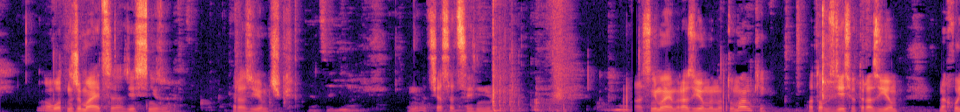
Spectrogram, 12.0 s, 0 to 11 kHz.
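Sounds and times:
men talking: 0:00.4 - 0:06.5, 0:07.6 - 0:12.0.

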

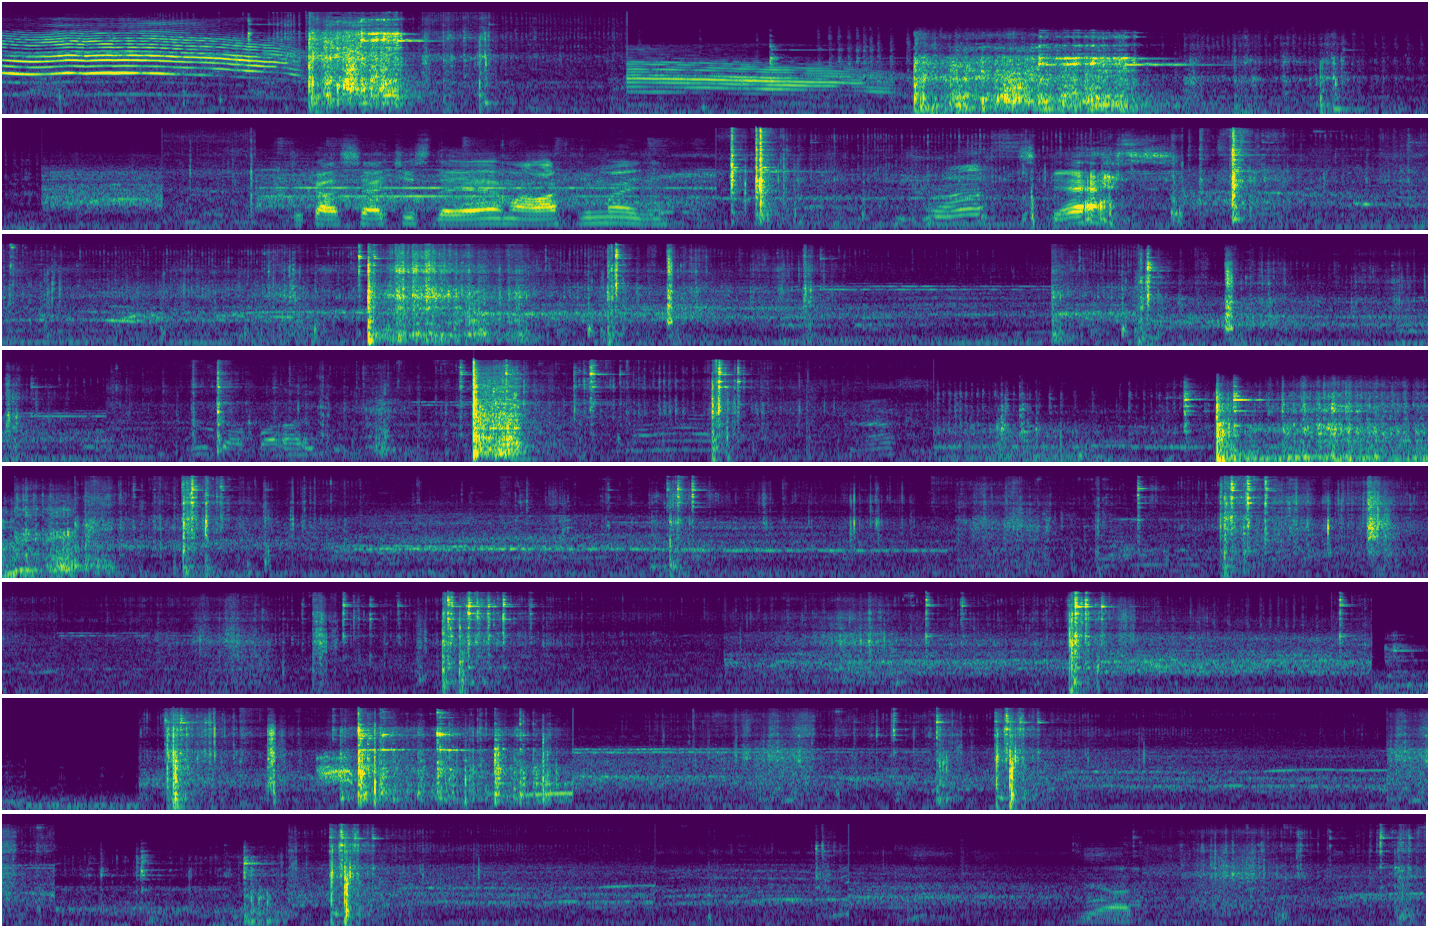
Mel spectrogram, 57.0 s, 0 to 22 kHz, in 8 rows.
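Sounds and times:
bikes riding on concrete: 0:00.0 - 0:42.6, 0:43.4 - 0:57.0.

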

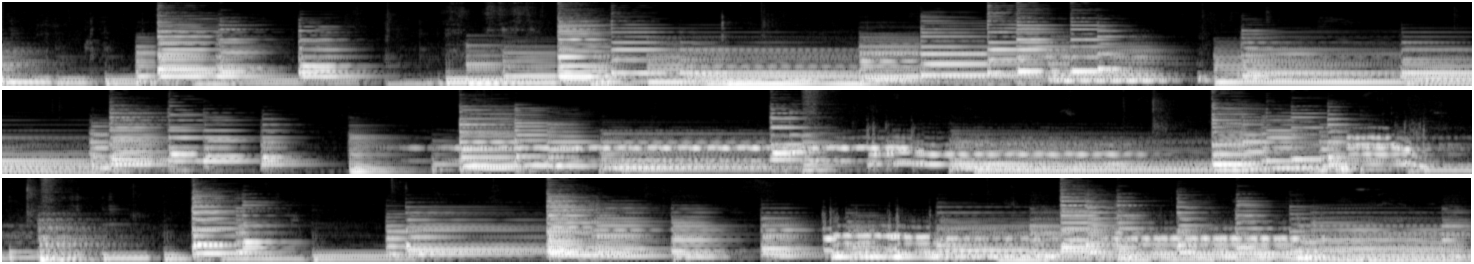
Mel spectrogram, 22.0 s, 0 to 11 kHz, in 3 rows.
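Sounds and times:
keyboard playing chords: 0:09.1 - 0:15.2, 0:17.4 - 0:22.0.

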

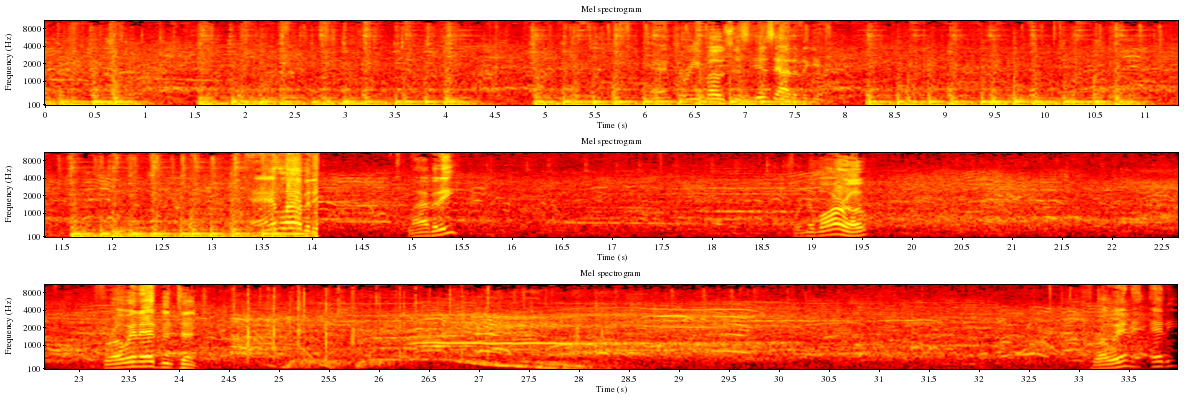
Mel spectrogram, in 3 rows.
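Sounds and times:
faint held crowd calls: 0:00.0 - 0:33.9
commentator speaking: 0:13.4 - 0:14.1
crowd murmur: 0:24.2 - 0:28.8.

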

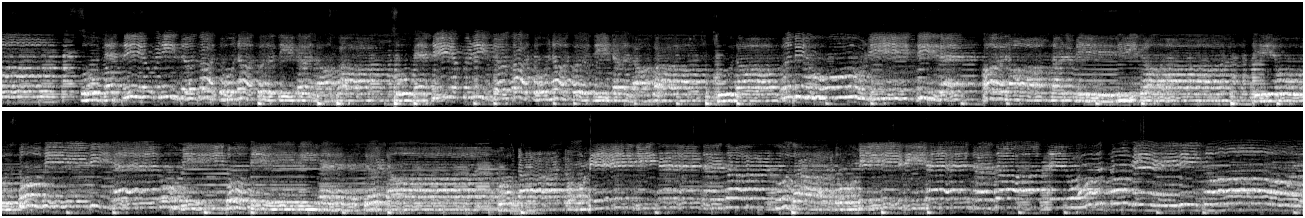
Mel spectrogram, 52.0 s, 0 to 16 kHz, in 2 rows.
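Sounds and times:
women singing devotional song: 0:00.0 - 0:52.0.

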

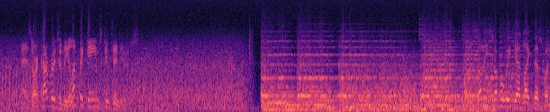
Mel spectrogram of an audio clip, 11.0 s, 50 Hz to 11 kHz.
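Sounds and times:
aircraft engine noise: 0:00.0 - 0:05.1, 0:05.9 - 0:11.0.

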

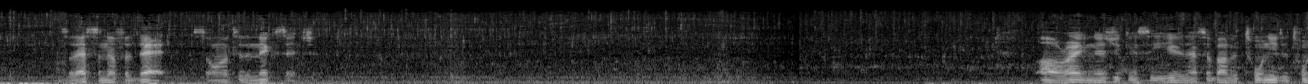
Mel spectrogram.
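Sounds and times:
water trickling and pouring: 0:00.0 - 0:13.0.

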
